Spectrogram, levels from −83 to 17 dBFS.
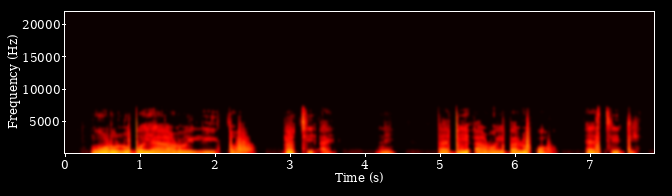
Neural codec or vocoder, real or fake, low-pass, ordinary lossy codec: none; real; 7.2 kHz; none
